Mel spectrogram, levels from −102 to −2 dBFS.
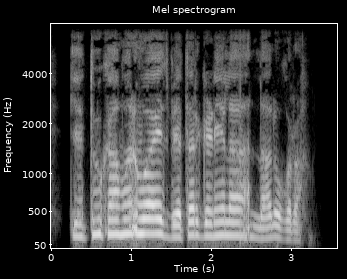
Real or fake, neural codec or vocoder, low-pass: real; none; 7.2 kHz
